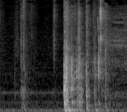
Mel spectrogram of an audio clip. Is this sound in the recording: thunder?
no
